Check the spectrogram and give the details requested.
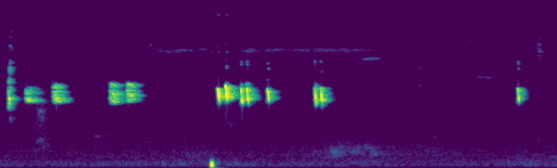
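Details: Young bakalan Yellow-vented bulbul singing vigorously, its voice used to lure other birds; paired bubbly whistled notes come in short irregular bursts, a dense chortled cluster mid-way, then one final note after a pause, with a faint low thump.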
